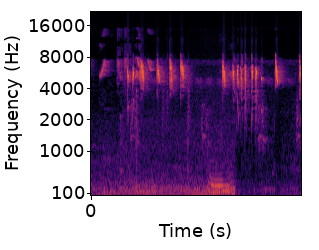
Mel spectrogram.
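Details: Javan cochoa song used as a master recording to train songbirds: bright, high whistled notes, some in quick clusters, with soft low rumbling beneath.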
